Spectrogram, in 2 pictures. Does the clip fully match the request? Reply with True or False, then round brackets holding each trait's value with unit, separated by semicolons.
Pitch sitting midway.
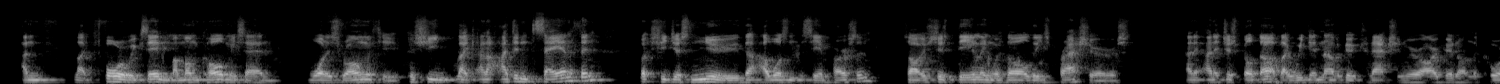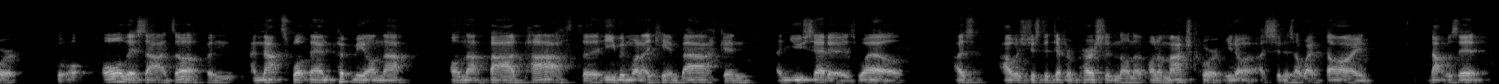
False (100 Hz)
